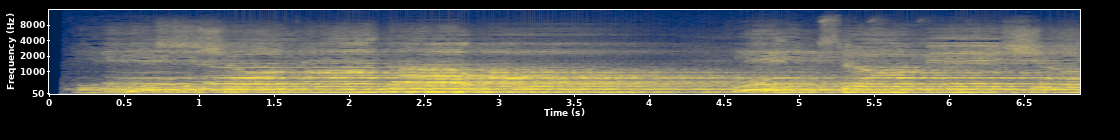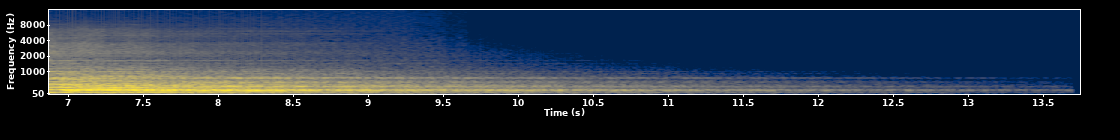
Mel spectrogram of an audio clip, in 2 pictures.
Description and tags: Cathedral monk chant gibberish by DST.
Sounds like an ancient language.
